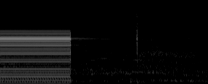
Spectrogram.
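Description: Robotics competition end-of-match buzzer: a steady buzzing tone that cuts off suddenly under a second in, signalling the match is over. Quiet hall noise follows, with one faint click.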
